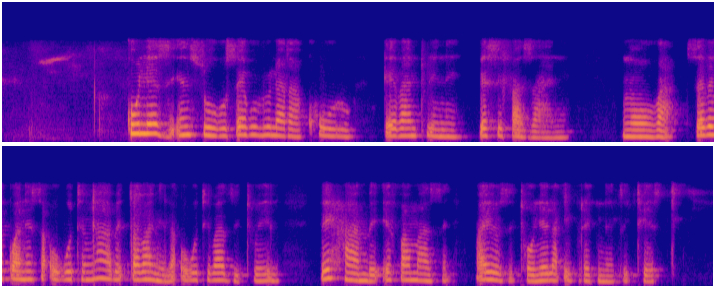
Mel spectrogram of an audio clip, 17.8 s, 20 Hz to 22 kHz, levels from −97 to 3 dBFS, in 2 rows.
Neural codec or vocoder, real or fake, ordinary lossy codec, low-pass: codec, 16 kHz in and 24 kHz out, 1 kbps, XY-Tokenizer; fake; Opus, 16 kbps; 7.2 kHz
